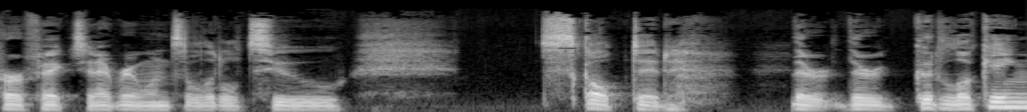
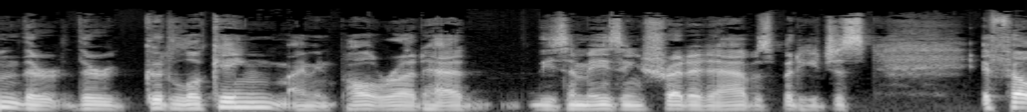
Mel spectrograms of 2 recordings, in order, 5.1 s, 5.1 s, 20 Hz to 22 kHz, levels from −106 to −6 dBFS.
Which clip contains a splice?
first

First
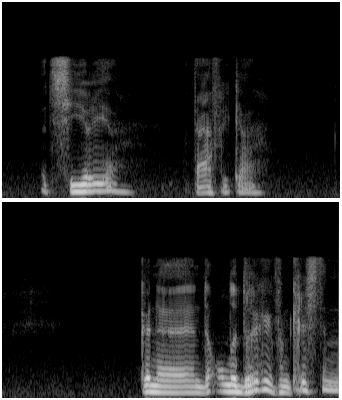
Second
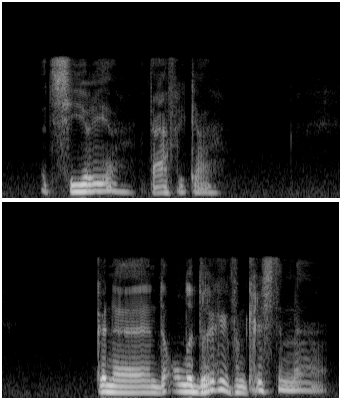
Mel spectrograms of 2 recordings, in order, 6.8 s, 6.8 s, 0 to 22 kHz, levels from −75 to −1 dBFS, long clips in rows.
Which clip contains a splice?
second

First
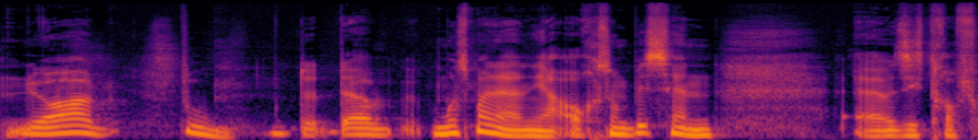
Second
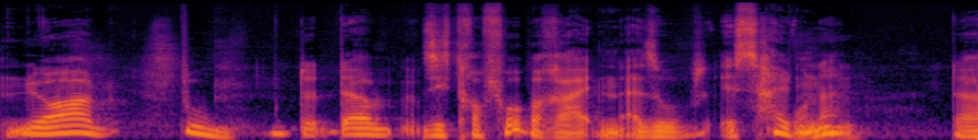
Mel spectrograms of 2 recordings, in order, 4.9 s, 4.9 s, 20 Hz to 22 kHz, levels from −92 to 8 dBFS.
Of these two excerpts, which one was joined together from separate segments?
second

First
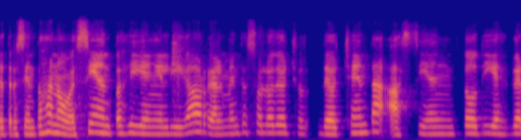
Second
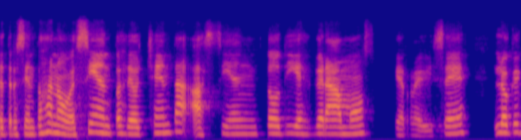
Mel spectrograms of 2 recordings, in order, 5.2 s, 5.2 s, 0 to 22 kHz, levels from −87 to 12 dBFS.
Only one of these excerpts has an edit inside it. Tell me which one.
second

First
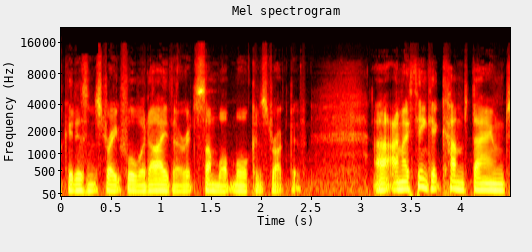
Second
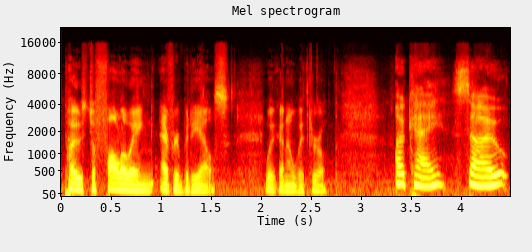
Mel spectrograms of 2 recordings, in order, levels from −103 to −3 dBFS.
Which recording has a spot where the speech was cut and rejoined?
second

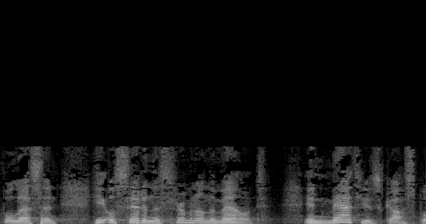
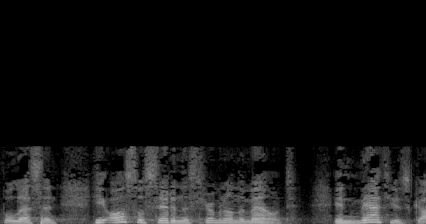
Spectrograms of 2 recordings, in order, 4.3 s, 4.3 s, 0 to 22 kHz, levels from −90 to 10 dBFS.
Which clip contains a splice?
first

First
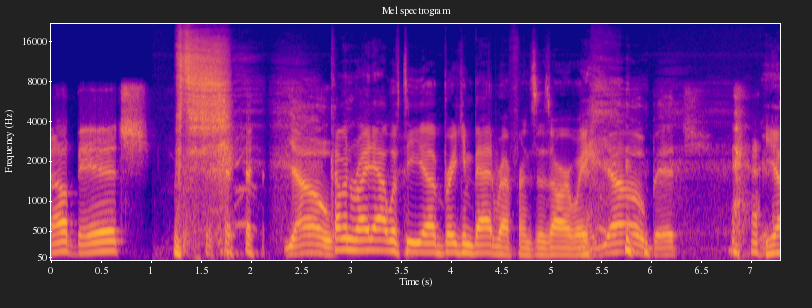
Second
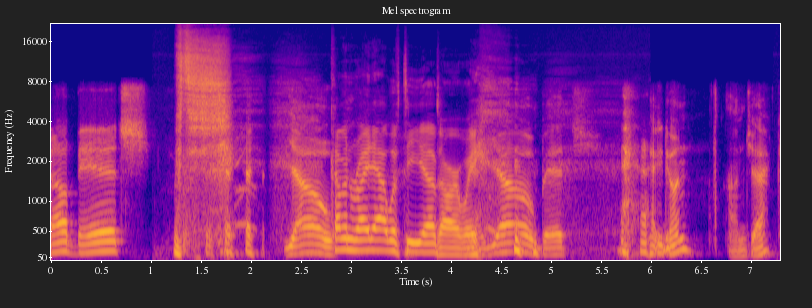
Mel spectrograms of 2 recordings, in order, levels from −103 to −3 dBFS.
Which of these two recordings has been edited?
second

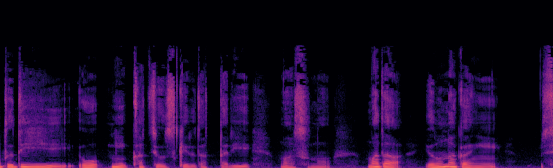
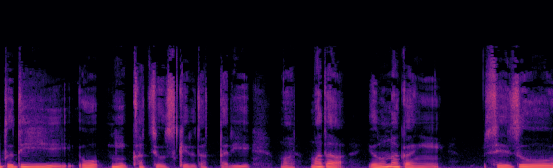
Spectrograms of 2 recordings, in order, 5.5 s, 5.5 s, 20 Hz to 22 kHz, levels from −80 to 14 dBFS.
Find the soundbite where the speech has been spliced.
second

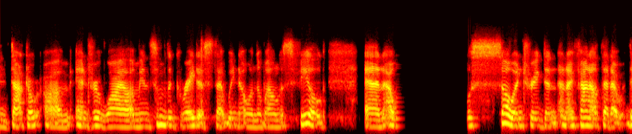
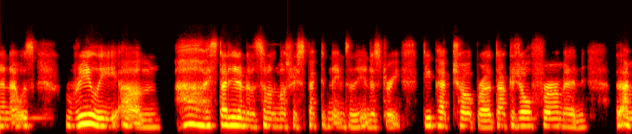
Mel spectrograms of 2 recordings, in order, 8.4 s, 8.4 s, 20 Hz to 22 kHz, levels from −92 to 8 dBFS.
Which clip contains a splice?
second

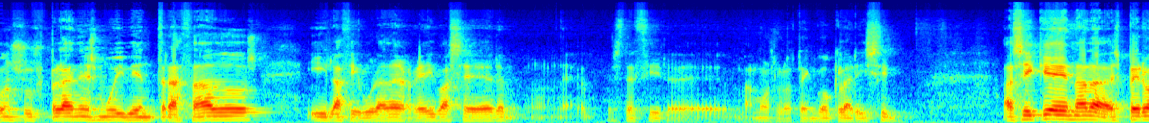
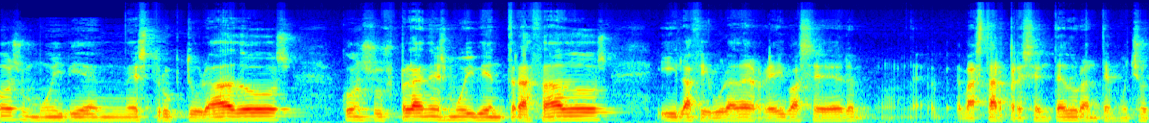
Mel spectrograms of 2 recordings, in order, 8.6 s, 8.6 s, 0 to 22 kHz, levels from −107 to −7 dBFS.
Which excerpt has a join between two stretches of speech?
first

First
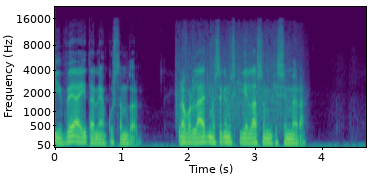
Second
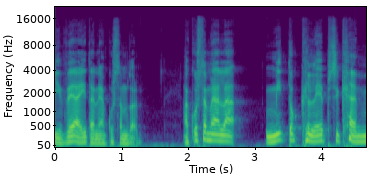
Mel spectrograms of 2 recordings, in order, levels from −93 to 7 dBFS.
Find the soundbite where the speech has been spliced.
first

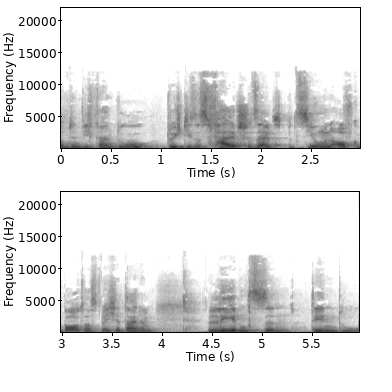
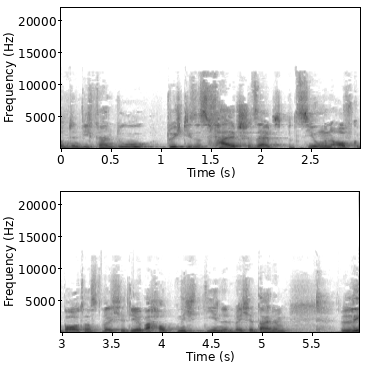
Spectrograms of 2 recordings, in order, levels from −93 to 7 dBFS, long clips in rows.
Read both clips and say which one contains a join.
first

